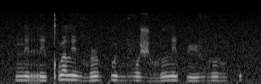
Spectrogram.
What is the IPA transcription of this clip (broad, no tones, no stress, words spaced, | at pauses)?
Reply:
nirikʷʼɑ liðṳɹo̤kʷ jṳvo ʒo̤lːi pyvo̤ lo̤kʷ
